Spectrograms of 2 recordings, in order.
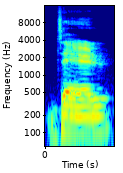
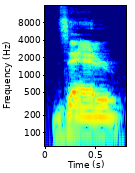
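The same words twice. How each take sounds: The two takes are said the same way.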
